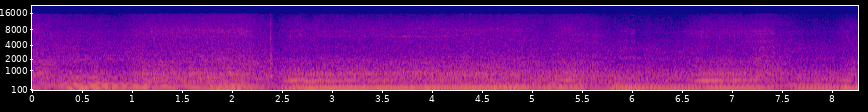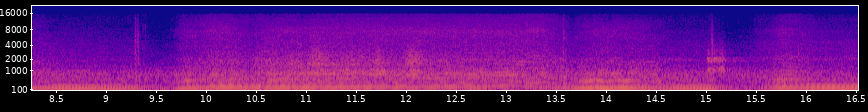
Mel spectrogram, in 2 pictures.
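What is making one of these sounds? A car engine accelerates through the gears.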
